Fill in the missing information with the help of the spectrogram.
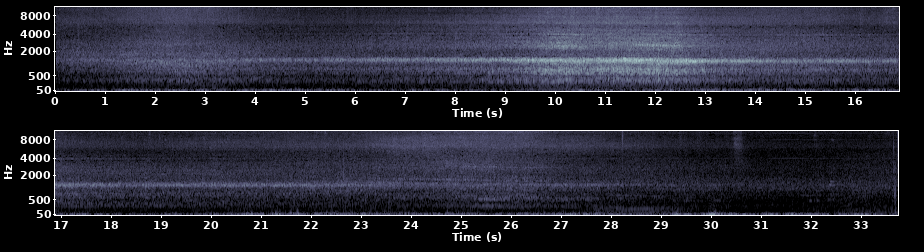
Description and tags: A train which passes
Cars, City, Tram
